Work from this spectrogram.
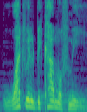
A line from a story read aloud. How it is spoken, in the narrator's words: cried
